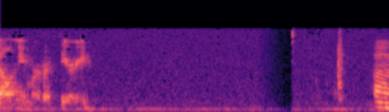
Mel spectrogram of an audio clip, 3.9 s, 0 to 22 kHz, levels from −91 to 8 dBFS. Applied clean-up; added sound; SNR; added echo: none; none; none; none.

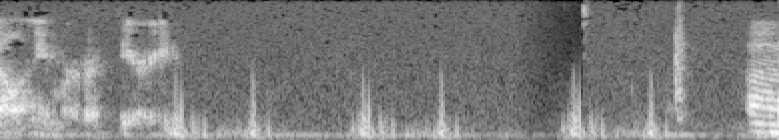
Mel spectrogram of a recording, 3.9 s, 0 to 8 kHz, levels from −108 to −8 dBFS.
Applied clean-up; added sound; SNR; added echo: none; Wind; 7 dB; none.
